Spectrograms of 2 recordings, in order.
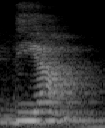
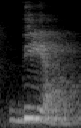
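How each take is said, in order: First: The i and a merge, stress on a. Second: The i and a split, stress on i. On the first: The speaker calls it wrong. "Si yo no quiero que suene día" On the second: The speaker calls it right. "le tengo que poner la tilde a la I"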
